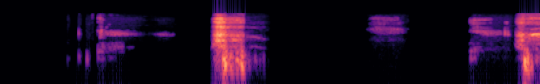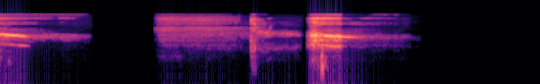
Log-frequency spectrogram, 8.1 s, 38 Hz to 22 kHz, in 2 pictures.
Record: {
  "exhalation_length": "8.1 s",
  "exhalation_amplitude": 28357,
  "exhalation_signal_mean_std_ratio": 0.3,
  "survey_phase": "beta (2021-08-13 to 2022-03-07)",
  "age": "18-44",
  "gender": "Female",
  "wearing_mask": "No",
  "symptom_cough_any": true,
  "symptom_runny_or_blocked_nose": true,
  "symptom_sore_throat": true,
  "smoker_status": "Ex-smoker",
  "respiratory_condition_asthma": true,
  "respiratory_condition_other": false,
  "recruitment_source": "REACT",
  "submission_delay": "6 days",
  "covid_test_result": "Negative",
  "covid_test_method": "RT-qPCR",
  "influenza_a_test_result": "Negative",
  "influenza_b_test_result": "Negative"
}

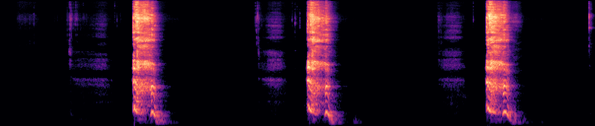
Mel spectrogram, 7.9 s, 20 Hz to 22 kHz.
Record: {
  "three_cough_length": "7.9 s",
  "three_cough_amplitude": 32768,
  "three_cough_signal_mean_std_ratio": 0.29,
  "survey_phase": "beta (2021-08-13 to 2022-03-07)",
  "age": "45-64",
  "gender": "Female",
  "wearing_mask": "No",
  "symptom_none": true,
  "symptom_onset": "4 days",
  "smoker_status": "Never smoked",
  "respiratory_condition_asthma": false,
  "respiratory_condition_other": false,
  "recruitment_source": "REACT",
  "submission_delay": "2 days",
  "covid_test_result": "Negative",
  "covid_test_method": "RT-qPCR"
}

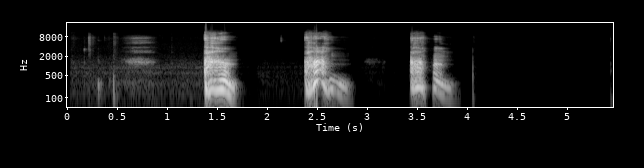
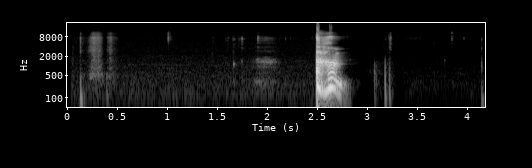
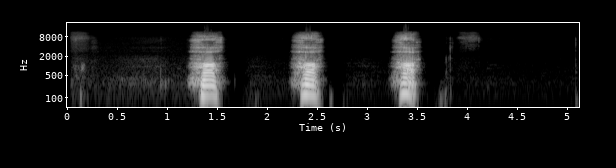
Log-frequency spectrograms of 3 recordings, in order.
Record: {
  "three_cough_length": "5.5 s",
  "three_cough_amplitude": 32767,
  "three_cough_signal_mean_std_ratio": 0.29,
  "cough_length": "4.2 s",
  "cough_amplitude": 32768,
  "cough_signal_mean_std_ratio": 0.18,
  "exhalation_length": "5.1 s",
  "exhalation_amplitude": 31753,
  "exhalation_signal_mean_std_ratio": 0.24,
  "survey_phase": "beta (2021-08-13 to 2022-03-07)",
  "age": "65+",
  "gender": "Male",
  "wearing_mask": "No",
  "symptom_none": true,
  "smoker_status": "Never smoked",
  "respiratory_condition_asthma": false,
  "respiratory_condition_other": false,
  "recruitment_source": "REACT",
  "submission_delay": "1 day",
  "covid_test_result": "Negative",
  "covid_test_method": "RT-qPCR"
}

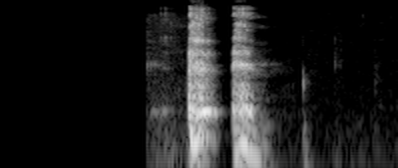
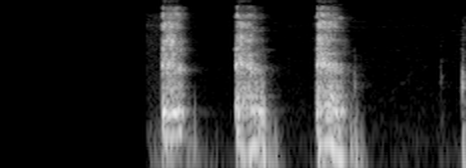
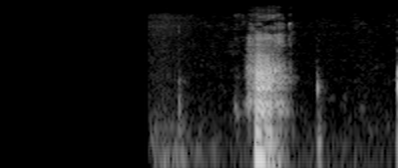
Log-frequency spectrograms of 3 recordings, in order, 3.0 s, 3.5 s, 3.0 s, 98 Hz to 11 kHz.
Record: {
  "cough_length": "3.0 s",
  "cough_amplitude": 30553,
  "cough_signal_mean_std_ratio": 0.29,
  "three_cough_length": "3.5 s",
  "three_cough_amplitude": 30583,
  "three_cough_signal_mean_std_ratio": 0.36,
  "exhalation_length": "3.0 s",
  "exhalation_amplitude": 27814,
  "exhalation_signal_mean_std_ratio": 0.2,
  "survey_phase": "beta (2021-08-13 to 2022-03-07)",
  "age": "45-64",
  "gender": "Male",
  "wearing_mask": "No",
  "symptom_none": true,
  "smoker_status": "Never smoked",
  "respiratory_condition_asthma": false,
  "respiratory_condition_other": false,
  "recruitment_source": "REACT",
  "submission_delay": "3 days",
  "covid_test_result": "Negative",
  "covid_test_method": "RT-qPCR"
}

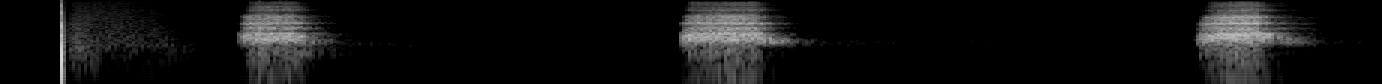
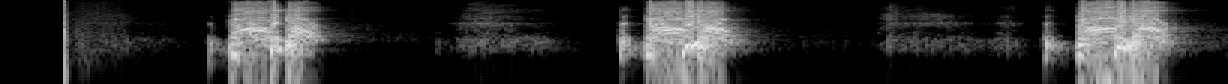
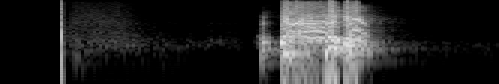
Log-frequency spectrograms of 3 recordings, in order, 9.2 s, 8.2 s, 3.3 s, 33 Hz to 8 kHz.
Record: {
  "exhalation_length": "9.2 s",
  "exhalation_amplitude": 32768,
  "exhalation_signal_mean_std_ratio": 0.32,
  "three_cough_length": "8.2 s",
  "three_cough_amplitude": 32768,
  "three_cough_signal_mean_std_ratio": 0.45,
  "cough_length": "3.3 s",
  "cough_amplitude": 32768,
  "cough_signal_mean_std_ratio": 0.39,
  "survey_phase": "beta (2021-08-13 to 2022-03-07)",
  "age": "18-44",
  "gender": "Male",
  "wearing_mask": "No",
  "symptom_none": true,
  "smoker_status": "Never smoked",
  "respiratory_condition_asthma": true,
  "respiratory_condition_other": false,
  "recruitment_source": "REACT",
  "submission_delay": "1 day",
  "covid_test_result": "Negative",
  "covid_test_method": "RT-qPCR",
  "influenza_a_test_result": "Negative",
  "influenza_b_test_result": "Negative"
}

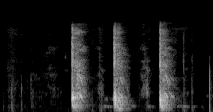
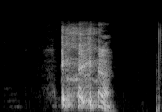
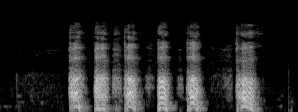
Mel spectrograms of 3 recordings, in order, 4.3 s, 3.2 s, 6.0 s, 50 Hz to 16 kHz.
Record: {
  "three_cough_length": "4.3 s",
  "three_cough_amplitude": 27918,
  "three_cough_signal_mean_std_ratio": 0.28,
  "cough_length": "3.2 s",
  "cough_amplitude": 27152,
  "cough_signal_mean_std_ratio": 0.41,
  "exhalation_length": "6.0 s",
  "exhalation_amplitude": 28055,
  "exhalation_signal_mean_std_ratio": 0.41,
  "survey_phase": "beta (2021-08-13 to 2022-03-07)",
  "age": "45-64",
  "gender": "Male",
  "wearing_mask": "No",
  "symptom_shortness_of_breath": true,
  "symptom_abdominal_pain": true,
  "symptom_fatigue": true,
  "symptom_onset": "12 days",
  "smoker_status": "Current smoker (11 or more cigarettes per day)",
  "respiratory_condition_asthma": false,
  "respiratory_condition_other": false,
  "recruitment_source": "REACT",
  "submission_delay": "6 days",
  "covid_test_result": "Negative",
  "covid_test_method": "RT-qPCR",
  "influenza_a_test_result": "Negative",
  "influenza_b_test_result": "Negative"
}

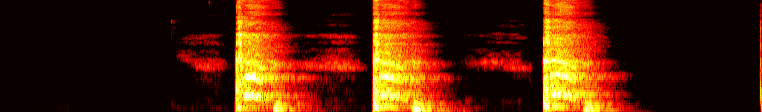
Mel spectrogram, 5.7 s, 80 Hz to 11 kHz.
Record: {
  "three_cough_length": "5.7 s",
  "three_cough_amplitude": 31650,
  "three_cough_signal_mean_std_ratio": 0.34,
  "survey_phase": "alpha (2021-03-01 to 2021-08-12)",
  "age": "18-44",
  "gender": "Female",
  "wearing_mask": "No",
  "symptom_headache": true,
  "symptom_onset": "12 days",
  "smoker_status": "Ex-smoker",
  "respiratory_condition_asthma": false,
  "respiratory_condition_other": false,
  "recruitment_source": "REACT",
  "submission_delay": "1 day",
  "covid_test_result": "Negative",
  "covid_test_method": "RT-qPCR"
}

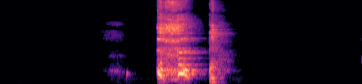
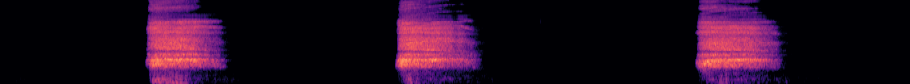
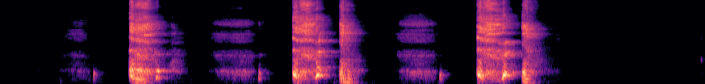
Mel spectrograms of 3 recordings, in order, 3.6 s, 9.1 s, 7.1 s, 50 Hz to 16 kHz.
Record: {
  "cough_length": "3.6 s",
  "cough_amplitude": 32767,
  "cough_signal_mean_std_ratio": 0.29,
  "exhalation_length": "9.1 s",
  "exhalation_amplitude": 18406,
  "exhalation_signal_mean_std_ratio": 0.39,
  "three_cough_length": "7.1 s",
  "three_cough_amplitude": 32768,
  "three_cough_signal_mean_std_ratio": 0.35,
  "survey_phase": "beta (2021-08-13 to 2022-03-07)",
  "age": "18-44",
  "gender": "Female",
  "wearing_mask": "No",
  "symptom_cough_any": true,
  "symptom_runny_or_blocked_nose": true,
  "symptom_sore_throat": true,
  "smoker_status": "Never smoked",
  "respiratory_condition_asthma": false,
  "respiratory_condition_other": false,
  "recruitment_source": "REACT",
  "submission_delay": "2 days",
  "covid_test_result": "Negative",
  "covid_test_method": "RT-qPCR",
  "influenza_a_test_result": "Negative",
  "influenza_b_test_result": "Negative"
}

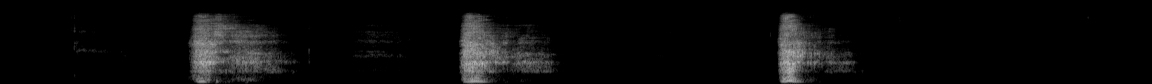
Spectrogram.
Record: {
  "exhalation_length": "11.5 s",
  "exhalation_amplitude": 25362,
  "exhalation_signal_mean_std_ratio": 0.27,
  "survey_phase": "beta (2021-08-13 to 2022-03-07)",
  "age": "45-64",
  "gender": "Male",
  "wearing_mask": "No",
  "symptom_none": true,
  "smoker_status": "Ex-smoker",
  "respiratory_condition_asthma": false,
  "respiratory_condition_other": false,
  "recruitment_source": "REACT",
  "submission_delay": "3 days",
  "covid_test_result": "Negative",
  "covid_test_method": "RT-qPCR",
  "influenza_a_test_result": "Negative",
  "influenza_b_test_result": "Negative"
}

